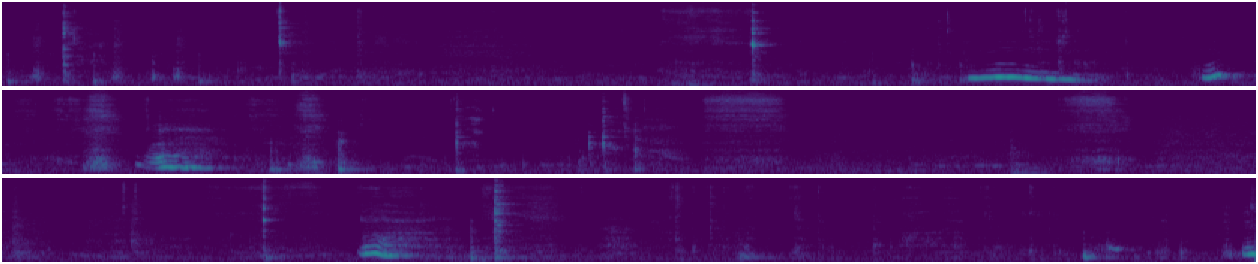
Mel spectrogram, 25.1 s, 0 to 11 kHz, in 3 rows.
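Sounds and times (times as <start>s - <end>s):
chewing: 0.1s - 2.7s, 21.0s - 25.0s
person humming mm: 6.4s - 7.4s.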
